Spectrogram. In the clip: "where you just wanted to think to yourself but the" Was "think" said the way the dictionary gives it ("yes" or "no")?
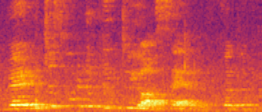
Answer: no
